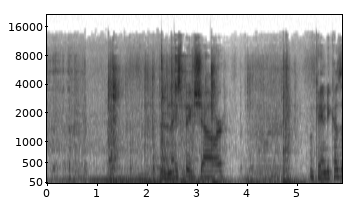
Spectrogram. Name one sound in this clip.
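A glass shower door slides along its track.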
